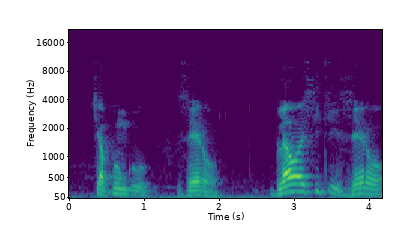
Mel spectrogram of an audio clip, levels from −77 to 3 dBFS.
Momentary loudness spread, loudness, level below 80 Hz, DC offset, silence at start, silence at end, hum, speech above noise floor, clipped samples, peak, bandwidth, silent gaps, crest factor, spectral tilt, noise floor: 21 LU; -21 LUFS; -44 dBFS; under 0.1%; 0.05 s; 0 s; none; 23 dB; under 0.1%; -2 dBFS; 10.5 kHz; none; 22 dB; -7.5 dB/octave; -45 dBFS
